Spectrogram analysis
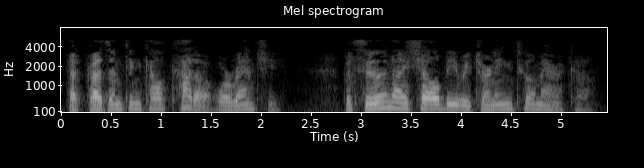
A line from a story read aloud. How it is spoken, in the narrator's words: her voice clear and melodious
